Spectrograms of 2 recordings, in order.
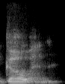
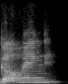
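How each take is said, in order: First: The word ends with an n sound. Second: The word ends with an ng sound. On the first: It sounds casual. "the latter ... goin' form, is more often found in casual settings" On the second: It sounds more formal. "the former, the running, doing, going form, has prestige"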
